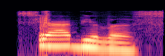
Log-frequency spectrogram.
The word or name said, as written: sabulous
